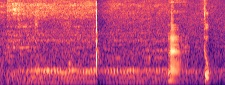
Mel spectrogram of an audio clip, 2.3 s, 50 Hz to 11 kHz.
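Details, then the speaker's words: Harman Kardon Omni 20 speaker with a crackling-sound fault caused by its mute control, worked around by cutting the mute line: sharp thumps and pops over quiet hiss at switch-on; otherwise plays fine once paired. "resikonya itu ketika saya nyalakan itu akan ada bunyi jeduk seperti itu ya."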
